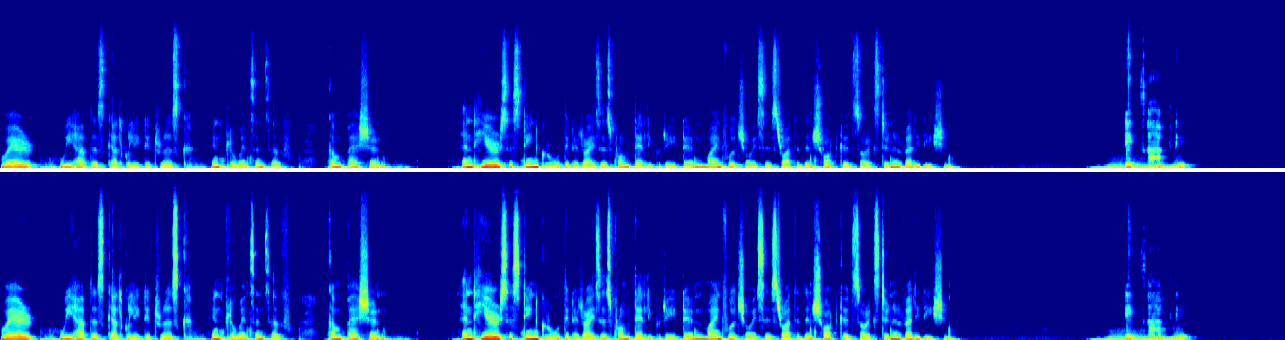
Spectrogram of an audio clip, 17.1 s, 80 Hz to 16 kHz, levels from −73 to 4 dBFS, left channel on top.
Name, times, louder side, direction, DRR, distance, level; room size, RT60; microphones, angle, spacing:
voice 1, 0.0-3.8 4.4-5.2 6.2-12.7 14.6-15.8, right 2 dB, 30° right, 0.4 m, -20 dB
voice 2, 14.8-15.8, left 3 dB, 30° left, 0.7 m, -29 dB
7.6 x 3.5 x 5.8 m
head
